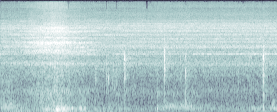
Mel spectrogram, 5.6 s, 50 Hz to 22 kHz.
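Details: Husqvarna FS450 no-start, leakdown test, engine not running: steady airy hiss swells then settles, moderate leakage; air escaping past leaking exhaust valves, not the rings.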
